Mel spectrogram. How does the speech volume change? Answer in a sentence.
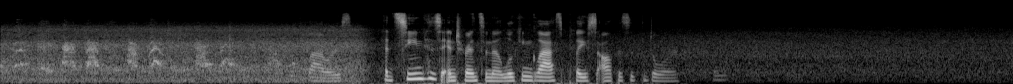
The loudness of the speech goes up, then down.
